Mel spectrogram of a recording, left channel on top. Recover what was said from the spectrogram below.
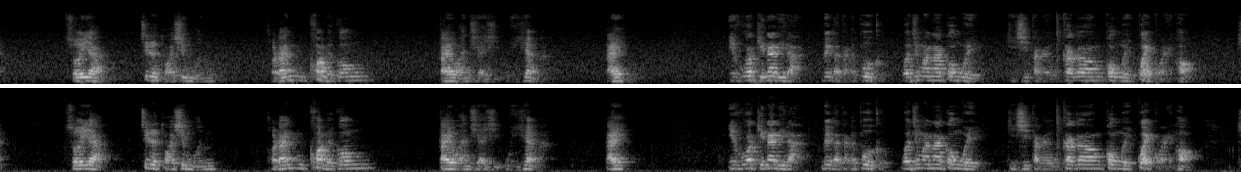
所以啊，即个大新闻，互咱看着讲。台湾实在是危险啊！来，因为我今仔日啦，要甲大家报告。我即摆哪讲话，其实大家有感觉讲话怪怪吼。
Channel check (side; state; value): both; normal; correlation 0.54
